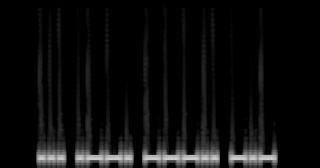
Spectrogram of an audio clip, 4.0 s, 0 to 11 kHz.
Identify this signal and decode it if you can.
Morse code, heard as a keyed tone, about 20 wpm, 700 Hz. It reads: SP8K
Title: DXCC-100 Call Signs - 4 Characters - Repeated 3x - 20wpm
